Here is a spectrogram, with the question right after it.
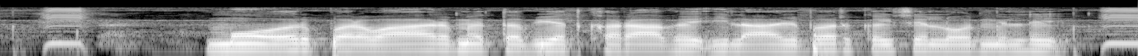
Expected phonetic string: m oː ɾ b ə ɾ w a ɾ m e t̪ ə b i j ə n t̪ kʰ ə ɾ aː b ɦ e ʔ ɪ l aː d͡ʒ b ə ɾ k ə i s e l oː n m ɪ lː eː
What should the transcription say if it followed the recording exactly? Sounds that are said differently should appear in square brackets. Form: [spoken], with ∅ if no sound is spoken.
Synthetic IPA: m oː ɾ [p] ə ɾ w a ɾ m e t̪ ə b i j ə [∅] t̪ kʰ ə ɾ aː b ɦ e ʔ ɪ l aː d͡ʒ b ə ɾ k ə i s e l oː n m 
